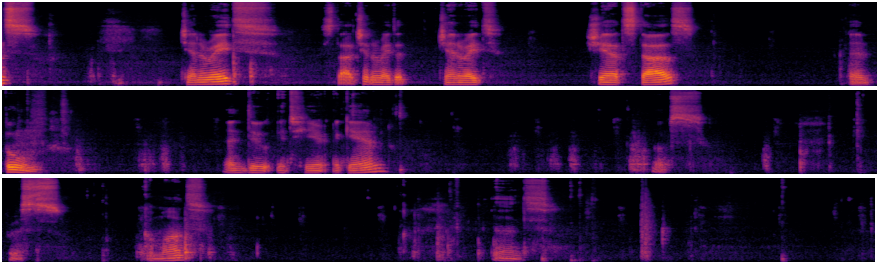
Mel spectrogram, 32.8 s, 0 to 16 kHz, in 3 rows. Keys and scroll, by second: 14.0 space, 16.2 super+space, 16.9 space, 29.0 ctrl+super+g.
